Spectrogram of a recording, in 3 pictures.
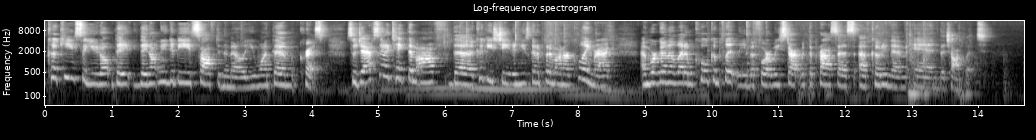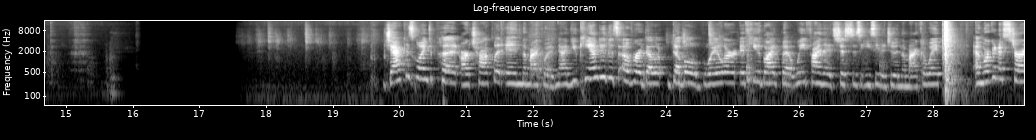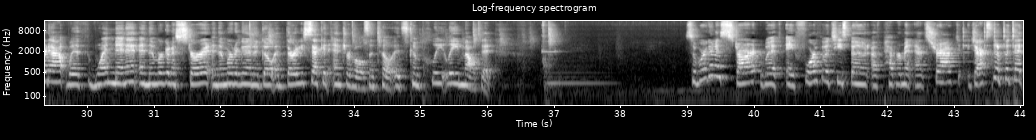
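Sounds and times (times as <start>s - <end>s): chime-like note ringing: 36.8s - 37.9s.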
